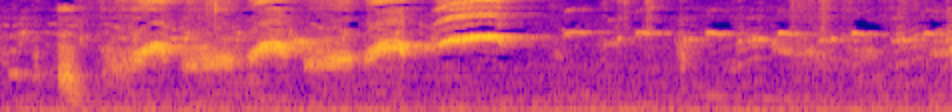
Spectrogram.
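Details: Recently arrived caged Hwamei, wild-voiced and singing as soon as it is hung out: a sharp down-slurred note, then three or four bright upward-swooping whistled phrases in quick succession, followed by quieter high twitters.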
